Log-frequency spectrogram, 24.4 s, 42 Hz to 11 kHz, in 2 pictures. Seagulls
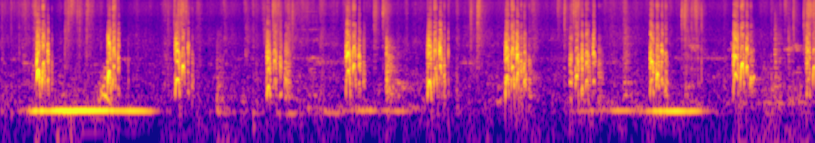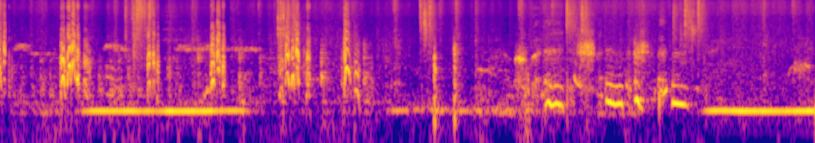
0:09.7 0:17.7

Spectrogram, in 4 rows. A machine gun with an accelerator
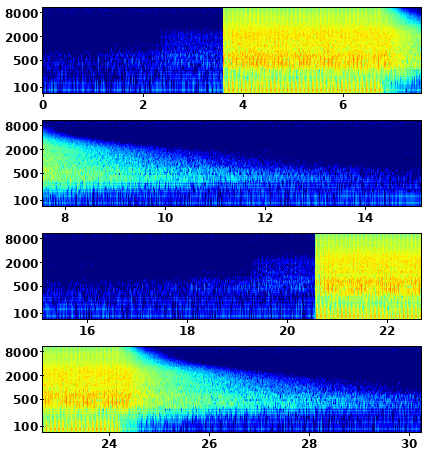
0:03.6 0:06.9, 0:20.6 0:24.3

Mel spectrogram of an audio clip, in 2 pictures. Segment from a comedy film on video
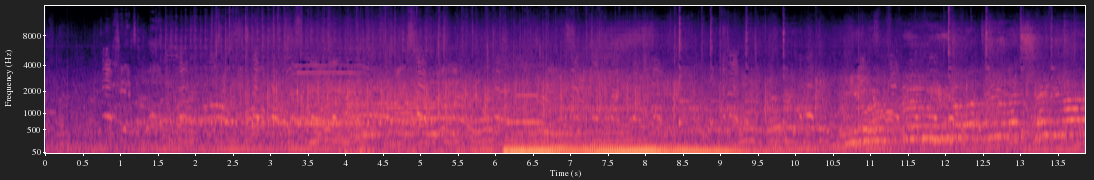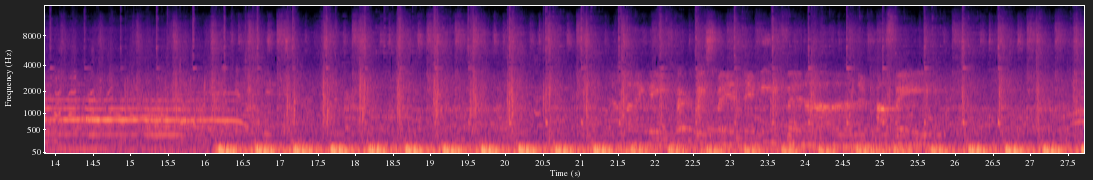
0:18.3 0:27.7

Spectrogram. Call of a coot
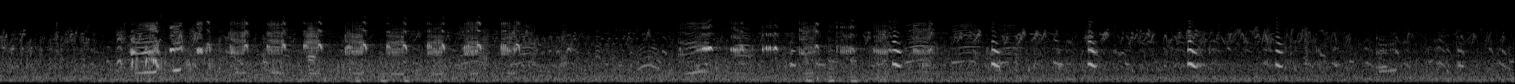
0:01.2 0:05.7, 0:06.3 0:11.1

